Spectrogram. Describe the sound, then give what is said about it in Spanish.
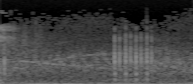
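A low, continuous rumble of an explosion in a building in Ciudad Juárez, with a quick burst of rapid popping partway through as projectiles are launched from another building. The sounds are muffled and fairly quiet, with no voices. “lanzan proyectiles desde un edificio y en otro se produce una explosión.”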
